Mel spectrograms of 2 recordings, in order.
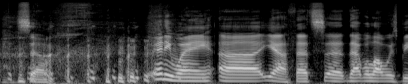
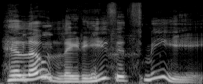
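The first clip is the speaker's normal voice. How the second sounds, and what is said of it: Goofy, dorky ladies' man voice. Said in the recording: “going to do this really goofy voice... what's the dorkiest voice he could have as a ladies' man”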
